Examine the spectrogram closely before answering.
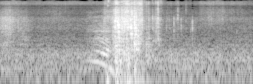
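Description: Wooden boards crack and splinter as they are broken apart.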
